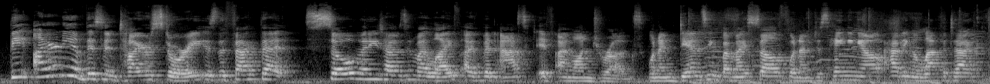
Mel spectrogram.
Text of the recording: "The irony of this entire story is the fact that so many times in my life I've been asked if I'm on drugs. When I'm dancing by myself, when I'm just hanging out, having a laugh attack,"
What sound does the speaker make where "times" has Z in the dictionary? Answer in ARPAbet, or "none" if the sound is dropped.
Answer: Z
